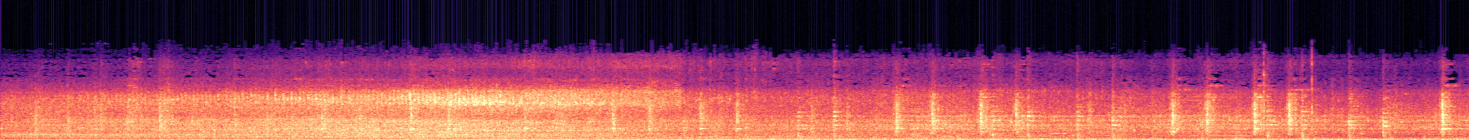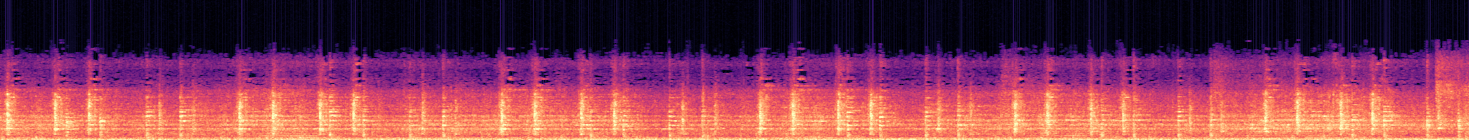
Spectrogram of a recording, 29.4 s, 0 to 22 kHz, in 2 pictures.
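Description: A Class 47 diesel locomotive's engine running loud with a deep rumble as it passes, fading about seven seconds in. After that, the coaches' wheels click steadily over the rail joints in a long clickety-clack.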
